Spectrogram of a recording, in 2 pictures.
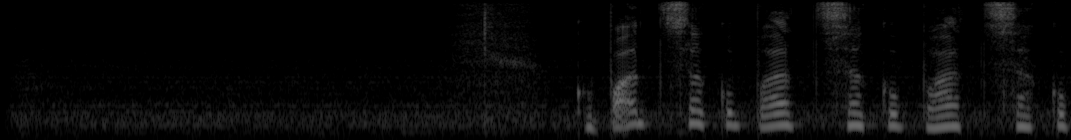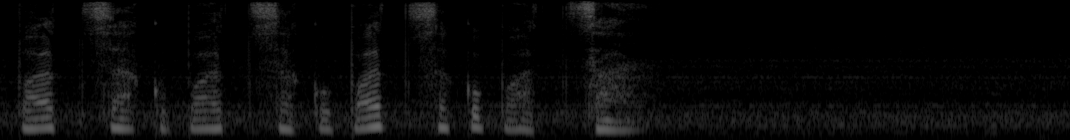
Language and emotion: Russian, neutral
